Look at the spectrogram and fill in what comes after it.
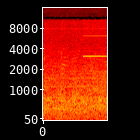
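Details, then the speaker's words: Steady high-pitched alarm tone over room noise from a LifeChoice 4.9-pound pulse-dose portable oxygen concentrator with sleep mode; its alarms cover low battery, general malfunction, inadequate oxygen output and no breath detected. "alarm system for low battery general malfunction if the unit is not working the way that it should be i.e producing the amount of oxygen that it should be and also a low a no breath alarm"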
